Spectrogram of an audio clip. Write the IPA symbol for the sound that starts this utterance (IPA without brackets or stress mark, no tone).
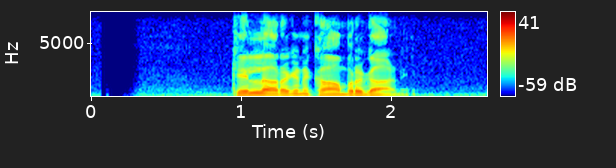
k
